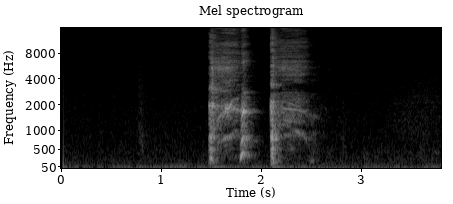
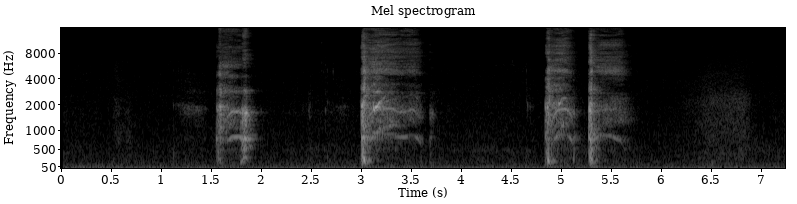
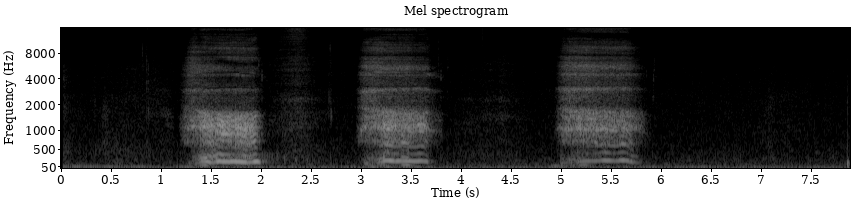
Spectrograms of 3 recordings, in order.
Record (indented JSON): {
  "cough_length": "3.8 s",
  "cough_amplitude": 668,
  "cough_signal_mean_std_ratio": 0.34,
  "three_cough_length": "7.2 s",
  "three_cough_amplitude": 530,
  "three_cough_signal_mean_std_ratio": 0.35,
  "exhalation_length": "7.9 s",
  "exhalation_amplitude": 376,
  "exhalation_signal_mean_std_ratio": 0.49,
  "survey_phase": "beta (2021-08-13 to 2022-03-07)",
  "age": "65+",
  "gender": "Female",
  "wearing_mask": "No",
  "symptom_none": true,
  "smoker_status": "Never smoked",
  "respiratory_condition_asthma": false,
  "respiratory_condition_other": false,
  "recruitment_source": "REACT",
  "submission_delay": "1 day",
  "covid_test_result": "Negative",
  "covid_test_method": "RT-qPCR"
}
